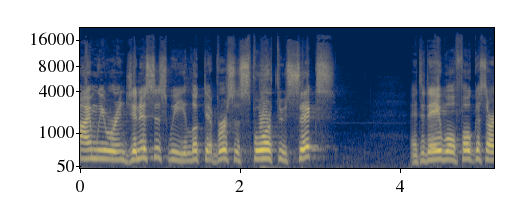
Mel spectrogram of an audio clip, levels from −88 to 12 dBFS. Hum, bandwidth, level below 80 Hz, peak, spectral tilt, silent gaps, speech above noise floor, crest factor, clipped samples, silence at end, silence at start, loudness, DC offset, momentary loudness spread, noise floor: none; 14.5 kHz; -58 dBFS; 0 dBFS; -3.5 dB/octave; none; 46 dB; 14 dB; under 0.1%; 0 s; 0 s; -13 LUFS; under 0.1%; 12 LU; -59 dBFS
